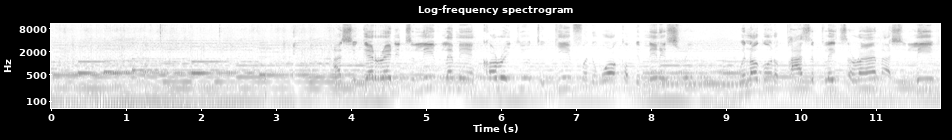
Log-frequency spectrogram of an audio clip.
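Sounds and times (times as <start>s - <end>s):
audience applauding: 0.0s - 4.6s
sustained keyboard chords: 0.0s - 11.8s
speech: 3.8s - 11.8s.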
